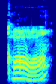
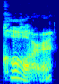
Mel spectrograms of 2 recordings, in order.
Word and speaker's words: car: or British English, and car, that belongs to General American. But remember that RP or British English is a non-rhotic accent. So this means that the sound is not pronounced whenever it comes after a vowel sound.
